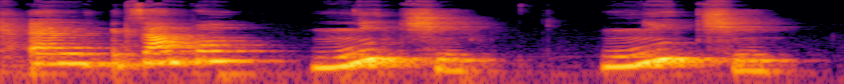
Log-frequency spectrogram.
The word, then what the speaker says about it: nici: If you would try to put the short ni, it wouldn't work. It would be too hard to pronounce. Nchi. You hear it? Nchi. You can't pronounce nchi. It's nichi. Doesn't work. Same with Niemcy. You can't. You need that softening sound for the ni to flow.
